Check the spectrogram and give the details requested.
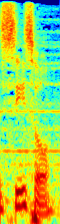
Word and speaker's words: Cecil: I keep saying Cecil. According to World of Final Fantasy, it's pronounced Cecil, but...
